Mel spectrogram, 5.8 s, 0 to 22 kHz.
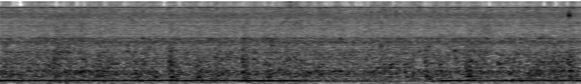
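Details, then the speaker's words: LG WM4000HWA front-load washer, Allergiene cycle with steam: steady low recirculation pump drone with rushing water, all four TurboWash nozzles spraying full blast, only a trickle from the atomizing sprayer; no rattles or grinding, normal full flow. "but yeah all four turbo wash nozzles full blast love to see it"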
